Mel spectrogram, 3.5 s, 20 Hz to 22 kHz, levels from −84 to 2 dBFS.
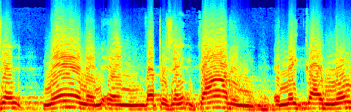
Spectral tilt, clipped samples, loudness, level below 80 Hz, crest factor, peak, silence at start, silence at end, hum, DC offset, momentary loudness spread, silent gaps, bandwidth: -5.5 dB/octave; 40%; -3 LUFS; -30 dBFS; 2 dB; 0 dBFS; 0 s; 0 s; none; under 0.1%; 3 LU; none; over 20 kHz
